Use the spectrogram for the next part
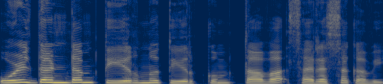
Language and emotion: Malayalam, neutral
